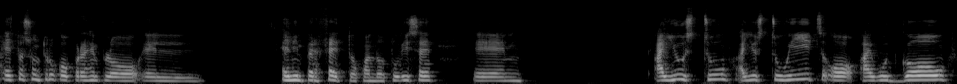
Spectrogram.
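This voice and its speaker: A Spanish teacher with a Cuban accent, patiently going through a student's homework and checking in often. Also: female voice, on the low side. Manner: patient, explains step by step, checks in with "ok?".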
